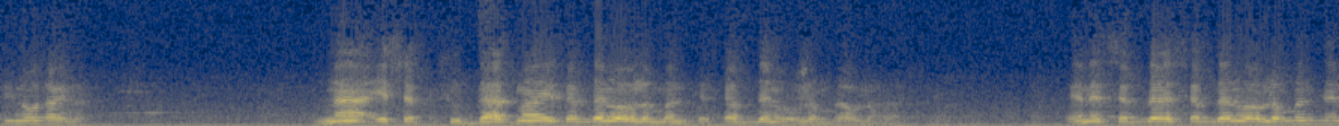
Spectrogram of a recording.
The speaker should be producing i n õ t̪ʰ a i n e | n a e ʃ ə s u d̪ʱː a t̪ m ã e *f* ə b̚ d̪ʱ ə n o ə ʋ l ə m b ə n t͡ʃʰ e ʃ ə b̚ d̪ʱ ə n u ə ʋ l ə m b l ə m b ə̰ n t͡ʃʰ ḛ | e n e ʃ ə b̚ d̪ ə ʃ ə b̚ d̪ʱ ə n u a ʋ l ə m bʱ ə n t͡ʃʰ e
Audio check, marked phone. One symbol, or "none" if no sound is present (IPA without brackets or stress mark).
ʃ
